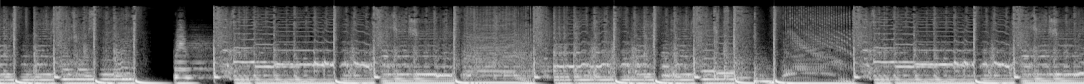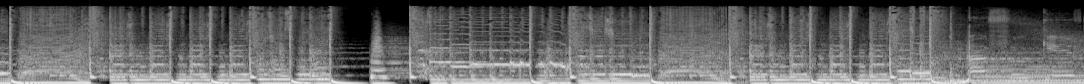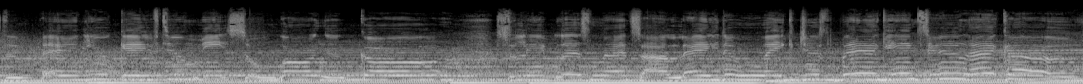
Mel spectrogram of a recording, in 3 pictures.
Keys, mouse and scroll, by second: 0.5-10.6 drag, 10.6-12.3 middle drag, 12.3-16.8 drag, 18.1 click, 18.6-21.1 middle drag, 21.1-23.2 drag, 31.1-32.5 drag.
